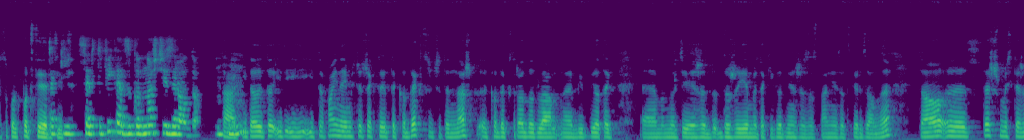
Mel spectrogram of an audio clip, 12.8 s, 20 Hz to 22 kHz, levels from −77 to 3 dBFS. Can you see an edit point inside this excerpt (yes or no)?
no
